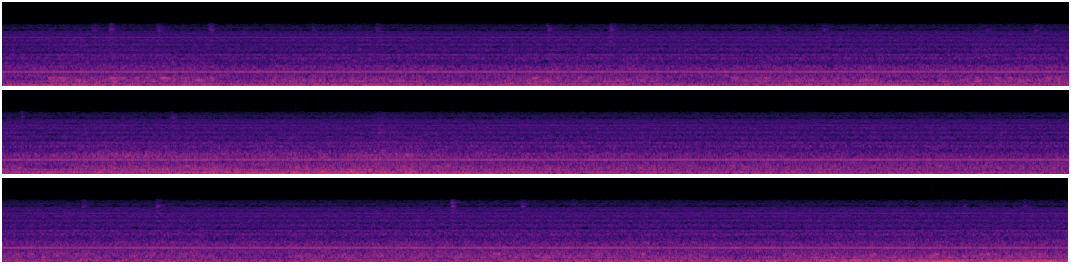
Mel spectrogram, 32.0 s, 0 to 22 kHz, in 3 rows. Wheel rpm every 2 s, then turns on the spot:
0, 0, 0, 0, 0, 0, 0, 0, 0, 0, 0, 0, 0, 0, 0, 0.
none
